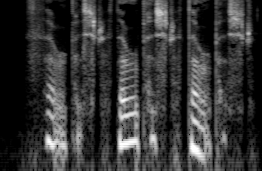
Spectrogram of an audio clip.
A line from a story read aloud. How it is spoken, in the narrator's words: murmured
